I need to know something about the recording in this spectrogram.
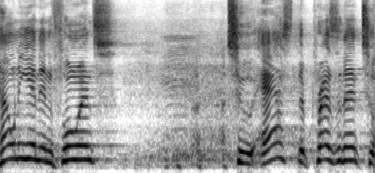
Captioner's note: audience laughing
